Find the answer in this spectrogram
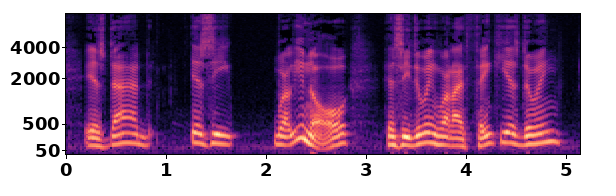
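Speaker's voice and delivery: strained calm voice. A boy asks his mom about their dad, trying to keep his voice calm. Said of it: "trying to keep my voice calm".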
